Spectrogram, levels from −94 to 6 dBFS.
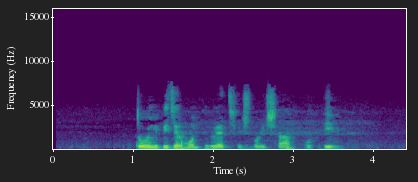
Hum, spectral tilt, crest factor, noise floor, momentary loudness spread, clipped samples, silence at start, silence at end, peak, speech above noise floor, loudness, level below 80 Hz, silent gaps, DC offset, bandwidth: none; -7 dB/octave; 18 dB; -64 dBFS; 14 LU; under 0.1%; 1.05 s; 0.85 s; -2 dBFS; 46 dB; -19 LUFS; -60 dBFS; none; under 0.1%; 7.2 kHz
